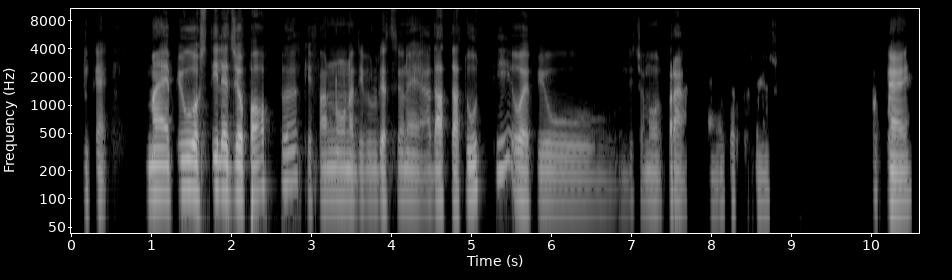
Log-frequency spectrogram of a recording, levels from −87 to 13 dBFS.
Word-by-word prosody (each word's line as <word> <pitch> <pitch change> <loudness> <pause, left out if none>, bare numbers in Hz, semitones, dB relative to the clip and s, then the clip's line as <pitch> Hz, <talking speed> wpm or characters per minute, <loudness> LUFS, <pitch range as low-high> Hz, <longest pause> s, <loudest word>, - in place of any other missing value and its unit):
Mh, - - -15
okay - - -6 0.5
ma 115 0 +6
è 115 - +2
più 130 0 +5
stile 130 0 +3
Geopop, 135 +7 +1
che 105 - -14
fanno 105 0 -4
una 105 -1 -1
divulgazione 100 +1 -5
adatta 100 +1 +1
a - - 0
tutti 135 - -4
o 110 - +2
è 100 -1 0
più, 95 -2 -8 0.3
diciamo, 95 +1 -12
pratica, - - -2 0.3
in 90 - -16
un 90 - -15
certo - - -18
senso? 90 -1 -15 1.2
Okay. 95 0 +4
100 Hz, 135 wpm, -28 LUFS, 95-115 Hz, 1.2 s, ma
